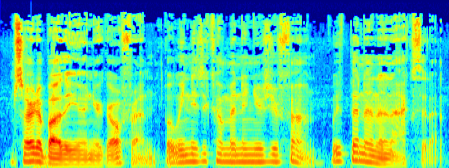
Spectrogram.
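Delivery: emotionless, forced and dry; lightly voiced, strained, no feeling. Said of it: "His voice sounded forced and dry".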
